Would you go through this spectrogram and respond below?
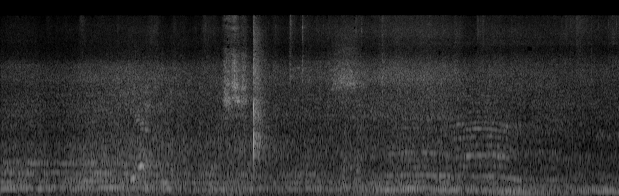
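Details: Young calves being unloaded from a truck in Malang give low, drawn-out mooing calls, several overlapping in harmonic stacks, over a steady idling vehicle engine with a brief sharp clatter near the middle.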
